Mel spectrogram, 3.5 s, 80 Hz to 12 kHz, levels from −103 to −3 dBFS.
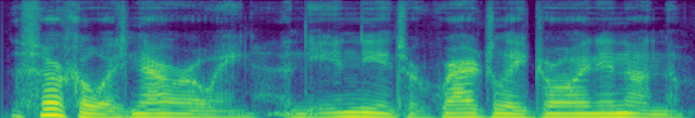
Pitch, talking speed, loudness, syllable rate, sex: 110 Hz, 225 wpm, -17 LUFS, 6.2 syllables/s, male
